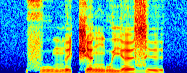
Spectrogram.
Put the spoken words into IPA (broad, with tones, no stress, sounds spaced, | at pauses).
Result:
f uː˨ m ɾ ɪ˦ t͡ʃ ɛ˦ ŋ u˦ j ɛ˨ z ɪ˨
